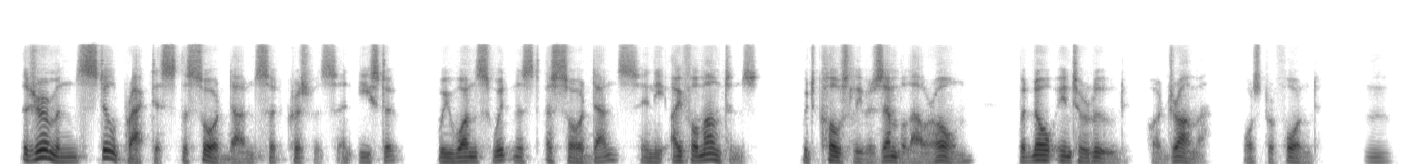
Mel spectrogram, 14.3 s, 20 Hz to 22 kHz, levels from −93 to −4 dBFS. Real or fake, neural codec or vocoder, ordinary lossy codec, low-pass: fake; codec, 16 kHz, 0.3 kbps, FocalCodec; MP3, 64 kbps; 7.2 kHz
